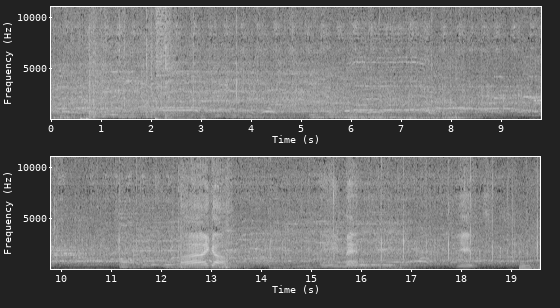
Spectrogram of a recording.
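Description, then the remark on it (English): A crowd claps and cheers steadily, with whoops and shouted voices rising over dense applause that holds at a fairly even loudness throughout. “Clap loud enough, he may sing just a few, just a little bit.”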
